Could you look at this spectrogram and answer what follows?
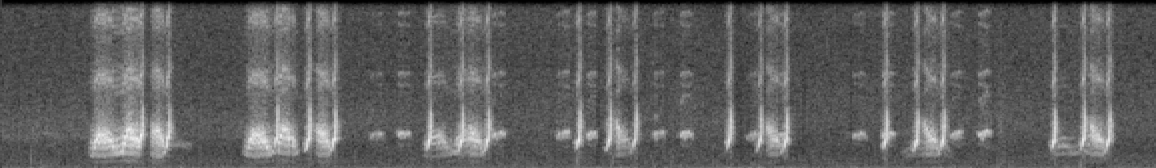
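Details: Female rain quail calling, mixed with karkari: loud harsh squawks at first, then shorter quick paired notes with small chirps between, about one burst per second, low steady hum underneath.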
